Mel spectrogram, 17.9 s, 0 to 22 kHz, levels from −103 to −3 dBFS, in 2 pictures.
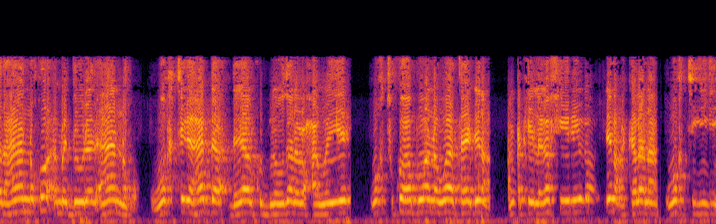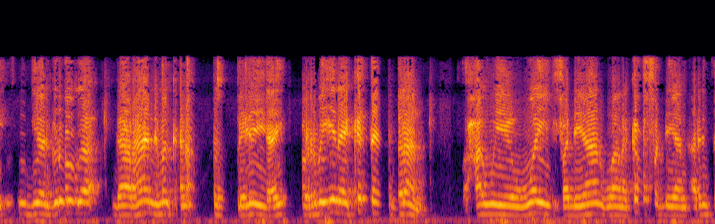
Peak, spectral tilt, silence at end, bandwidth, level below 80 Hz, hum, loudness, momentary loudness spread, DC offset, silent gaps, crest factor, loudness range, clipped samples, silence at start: -2 dBFS; -0.5 dB/octave; 0.05 s; 8 kHz; -46 dBFS; none; -20 LUFS; 10 LU; under 0.1%; none; 20 dB; 2 LU; under 0.1%; 0 s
